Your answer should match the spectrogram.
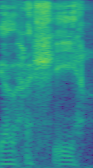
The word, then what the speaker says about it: Ohashi: a quick video about the oashi wood chippers I believe that's how it's pronounced now these are very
